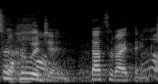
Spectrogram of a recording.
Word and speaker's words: Sahuagin: It's become Sahugwin on ours. Sahugwin, That's not okay. that's not how you pronounce it.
